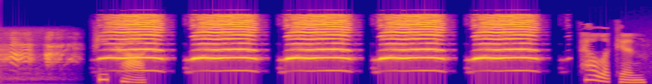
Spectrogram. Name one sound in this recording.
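A peacock gives loud repeated calls.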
